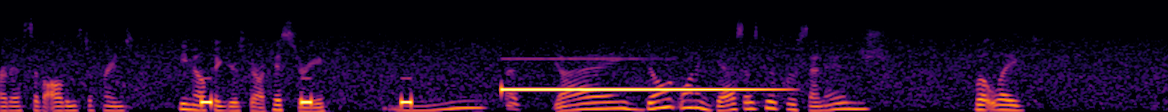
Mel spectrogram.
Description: Radio time signal (three low pips and a long one an octave up, as on NHK), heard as pips, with speech in English.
